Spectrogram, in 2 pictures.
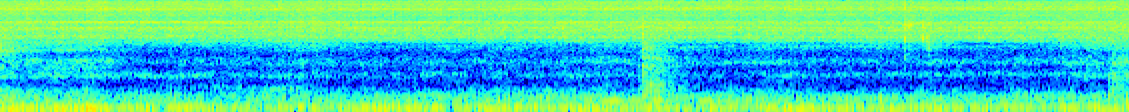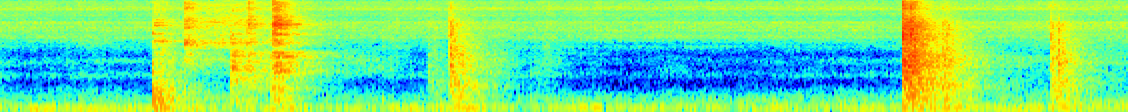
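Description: A pan clanks down onto a stove in a home kitchen during preparation of a new-potato curry, giving a few sharp metallic knocks and scrapes, with the loudest bang near the end, over a quiet background.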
